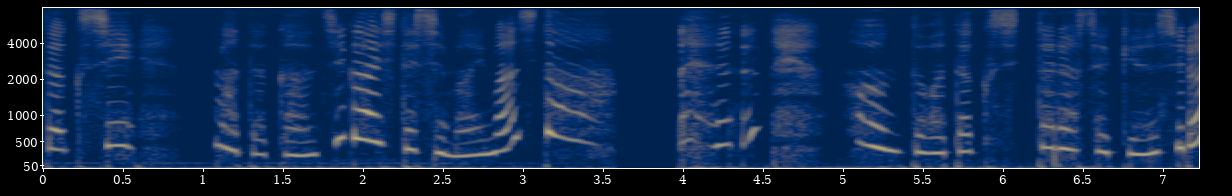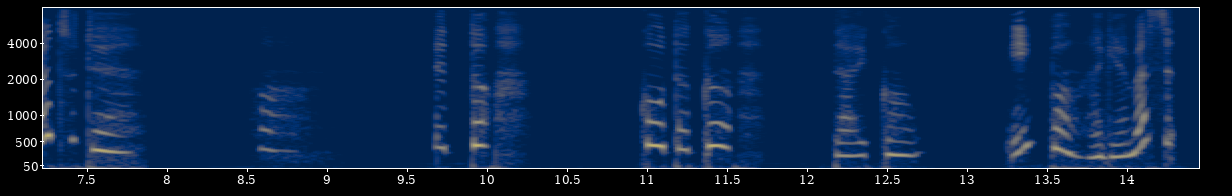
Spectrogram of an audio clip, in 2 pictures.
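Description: A woman plays a sheltered, innocent young lady in a one-sided voice drama, her voice pitched extremely high and sweet. She speaks in very polite, airy formal speech, trusting and naive. The sound is close and completely dry, with no room around it. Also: big pitch swings, takes it slowly, pauses often, dry recording, heavily acted.

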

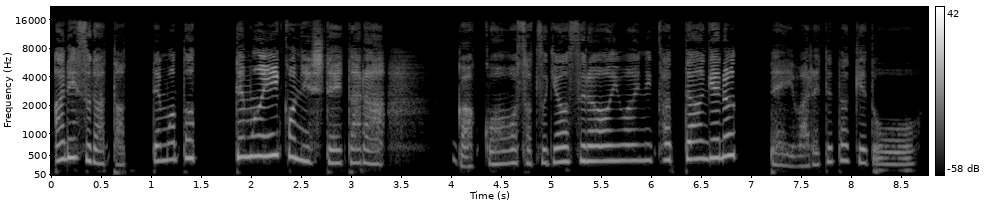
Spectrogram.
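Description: A woman's voice: very high voice, lively intonation, normal speed, fairly bright tone, no room sound, clean studio sound, heavily acted. A woman voicing a spoiled, eerily sweet little girl in a scripted role-play, cutesy and coaxing as she speaks to the listener as if to her doll. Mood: wistful, sweet. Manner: cutesy, coaxing, childlike, refers to herself in third person.

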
